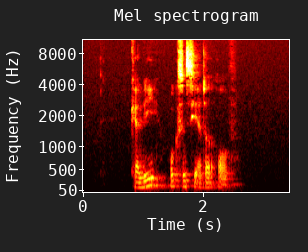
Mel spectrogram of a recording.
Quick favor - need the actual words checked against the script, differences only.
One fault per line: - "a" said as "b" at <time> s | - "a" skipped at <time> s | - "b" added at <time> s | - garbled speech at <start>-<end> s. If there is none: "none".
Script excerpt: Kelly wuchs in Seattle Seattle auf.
- "Seattle" skipped at 2.2 s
